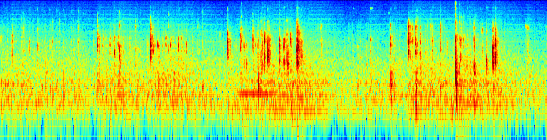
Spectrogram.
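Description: Computer keyboard typing: bursts of fast keystrokes with pauses between them.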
